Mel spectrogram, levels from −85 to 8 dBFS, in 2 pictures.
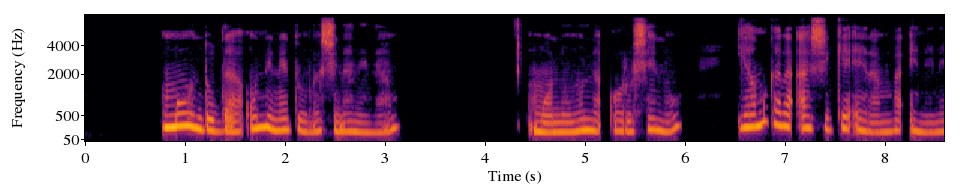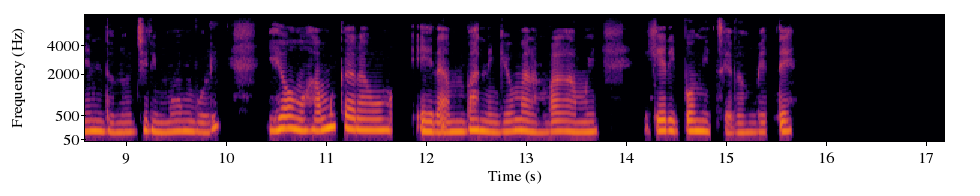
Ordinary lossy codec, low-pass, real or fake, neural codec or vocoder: Opus, 64 kbps; 7.2 kHz; real; none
